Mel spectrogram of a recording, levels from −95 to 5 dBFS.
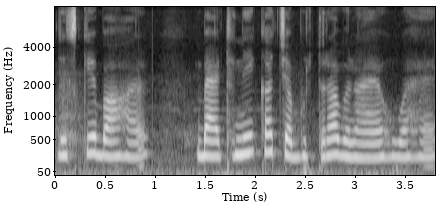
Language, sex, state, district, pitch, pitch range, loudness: Hindi, female, Jharkhand, Palamu, 240 Hz, 230-255 Hz, -17 LUFS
